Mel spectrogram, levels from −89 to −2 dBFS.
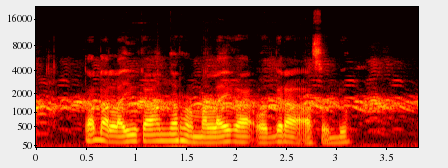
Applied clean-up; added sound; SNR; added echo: none; Crow; 7 dB; none.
